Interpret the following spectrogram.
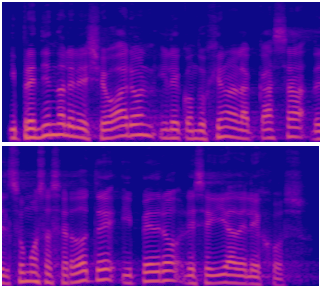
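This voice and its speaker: A man reading a long scripture passage aloud at a church meeting in a measured, even way. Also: a little high. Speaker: scripture reader. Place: church hall. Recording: echoey church hall.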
